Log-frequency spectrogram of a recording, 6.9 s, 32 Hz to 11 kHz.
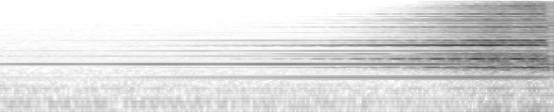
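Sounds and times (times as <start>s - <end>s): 
long reversed C chord on guitars: 2.0s - 6.9s.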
